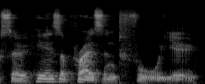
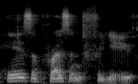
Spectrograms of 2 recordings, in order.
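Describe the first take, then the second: First: 'For' is full and emphasized. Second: 'For' is weak, reduced and unstressed. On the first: "if you want to add some emphasis and affection, it is common to say for" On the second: "I should technically use the weak form"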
